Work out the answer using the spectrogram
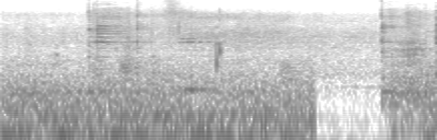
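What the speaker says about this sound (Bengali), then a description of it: "এবার ভালো করে শাকের সাথে নুনটাকে মিশিয়ে নেব।" Fenugreek greens being stirred with salt in a pan over a medium gas flame, a steady scraping and rustling with faint clinks of the utensil against the pan, pausing briefly before resuming.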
